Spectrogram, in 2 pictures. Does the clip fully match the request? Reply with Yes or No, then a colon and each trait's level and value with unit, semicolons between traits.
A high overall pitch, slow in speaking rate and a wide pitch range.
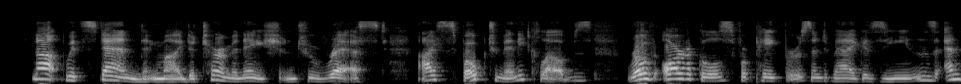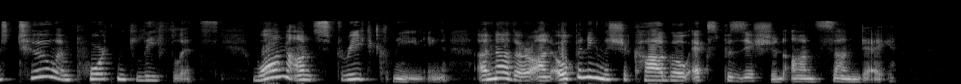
Yes: high, 230 Hz; slow, 100 wpm; wide, 7.1 semitones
